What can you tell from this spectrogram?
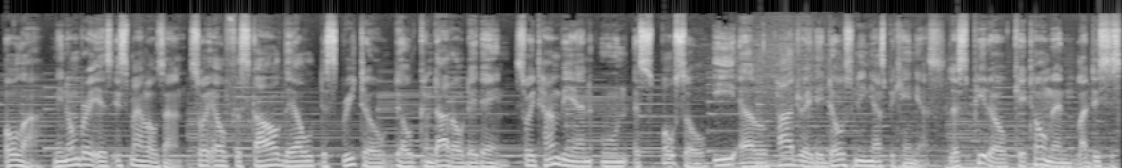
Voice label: Spanish PSA; DANE COUNTY DA OFFICE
